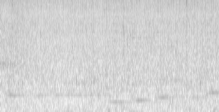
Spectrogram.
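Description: A koi fish goes down into pond water in the game Rec Room, heard as a steady flowing, stream-like water rush with faint tonal blips, even and continuous throughout.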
